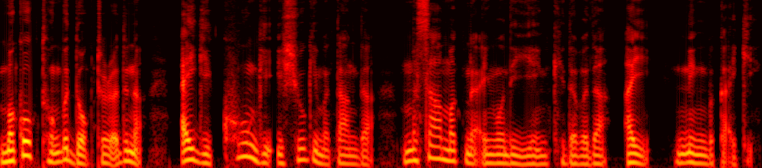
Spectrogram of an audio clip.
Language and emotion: Manipuri, sad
